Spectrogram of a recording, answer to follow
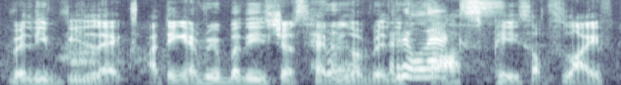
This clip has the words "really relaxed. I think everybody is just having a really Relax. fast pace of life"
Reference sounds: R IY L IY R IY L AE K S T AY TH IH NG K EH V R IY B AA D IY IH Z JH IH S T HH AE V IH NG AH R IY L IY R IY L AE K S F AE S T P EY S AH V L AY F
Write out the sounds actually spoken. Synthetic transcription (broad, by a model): R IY L IY R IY L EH K S AY T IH NG K EH V R IY B AA D IY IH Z JH IH S T HH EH V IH NG AH R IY IY L IY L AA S S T P EY S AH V L AY F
